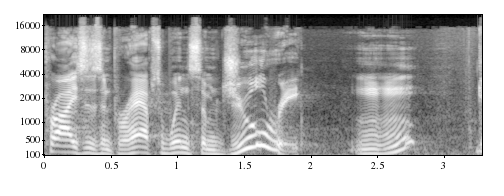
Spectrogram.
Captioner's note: hums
